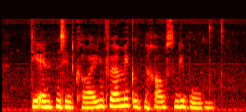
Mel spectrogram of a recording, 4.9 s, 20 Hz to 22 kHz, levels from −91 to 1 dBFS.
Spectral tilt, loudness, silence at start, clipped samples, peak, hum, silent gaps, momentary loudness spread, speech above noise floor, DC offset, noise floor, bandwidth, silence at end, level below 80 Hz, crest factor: -6.5 dB/octave; -20 LUFS; 0.6 s; under 0.1%; -6 dBFS; none; none; 9 LU; 36 dB; under 0.1%; -56 dBFS; 11.5 kHz; 0.65 s; -56 dBFS; 14 dB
